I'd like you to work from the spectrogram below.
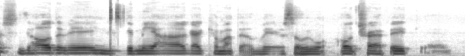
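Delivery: usual speaking voice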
